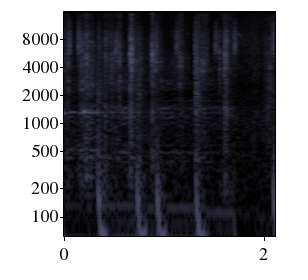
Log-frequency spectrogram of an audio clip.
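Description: Plastic blade base being screwed onto a filled personal blender cup: a string of light clicks and ticks from the threads as it is twisted shut, over faint background music.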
